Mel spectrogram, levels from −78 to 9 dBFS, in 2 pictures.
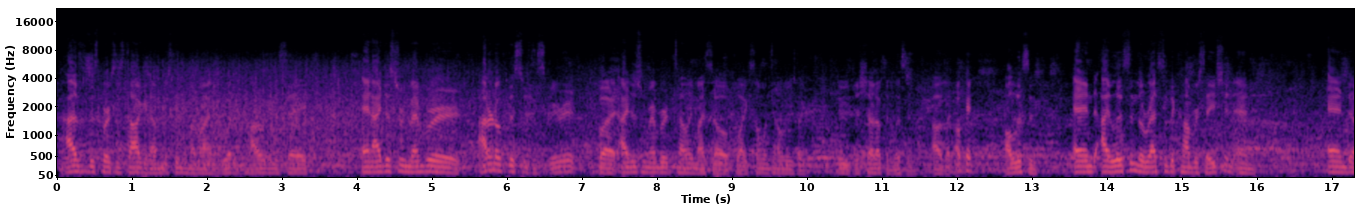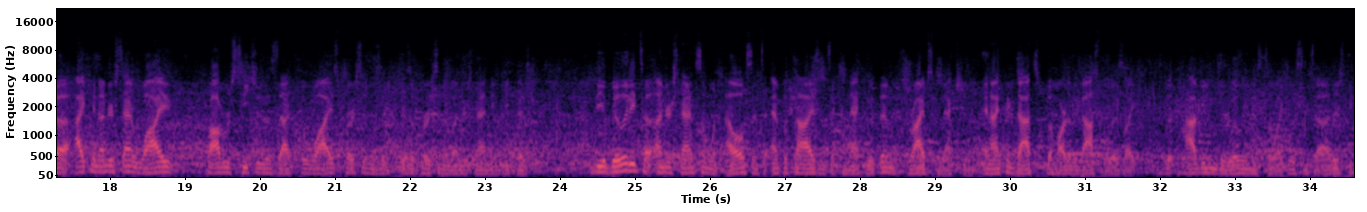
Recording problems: murmuring crowd; loud; throughout; 6 dB below the speech

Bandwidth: 13.5 kHz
